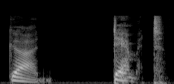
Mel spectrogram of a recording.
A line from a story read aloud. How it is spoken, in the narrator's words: he spat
